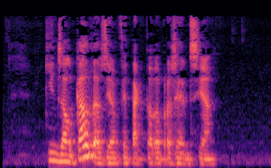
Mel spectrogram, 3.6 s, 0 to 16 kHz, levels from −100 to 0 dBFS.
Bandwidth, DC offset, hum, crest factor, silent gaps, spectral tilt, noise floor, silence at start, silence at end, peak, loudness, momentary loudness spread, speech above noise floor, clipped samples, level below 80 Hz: 11.5 kHz; under 0.1%; none; 22 dB; none; -4.5 dB/octave; -60 dBFS; 0.6 s; 0.75 s; -4 dBFS; -22 LUFS; 10 LU; 38 dB; under 0.1%; -62 dBFS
